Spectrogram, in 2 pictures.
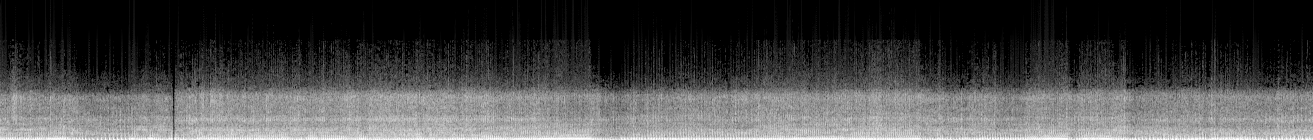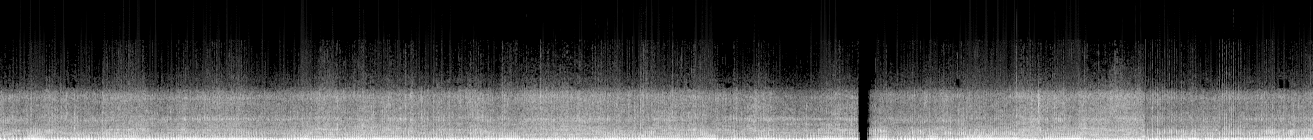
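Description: Dirt bike engine running continuously on an enduro ride, its pitch rising and falling as the throttle opens and closes. The sound drops out for an instant near the end.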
